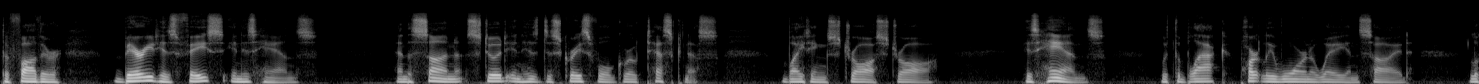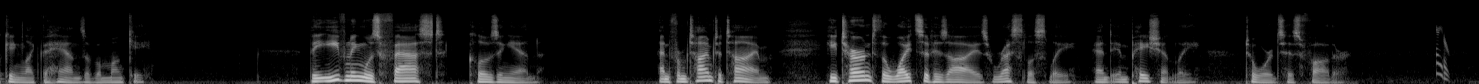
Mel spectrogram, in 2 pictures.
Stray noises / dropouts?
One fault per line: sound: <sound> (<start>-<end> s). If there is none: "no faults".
sound: chirp (29.2-29.3 s)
